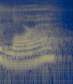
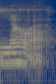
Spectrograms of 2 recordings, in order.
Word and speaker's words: Lara: because I feel like I owe Lara an apology I say Laura or Laura or it's her name's Lara it's l a r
